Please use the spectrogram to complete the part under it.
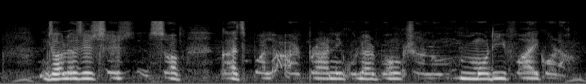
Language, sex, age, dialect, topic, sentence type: Bengali, female, 18-24, Western, agriculture, statement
